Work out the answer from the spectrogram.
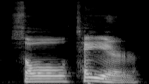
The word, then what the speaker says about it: Soulter: We invite you to meet Sunbeam Titan and Asuna N45, the duo couple behind the cosplay brand Soulter Cosplay, which is pronounced Soul Tear. Two syllables, not to be confused with the card game Solitare.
